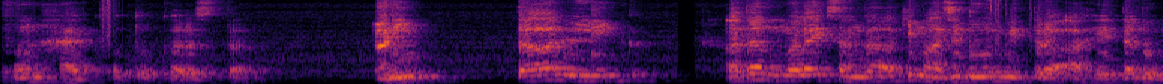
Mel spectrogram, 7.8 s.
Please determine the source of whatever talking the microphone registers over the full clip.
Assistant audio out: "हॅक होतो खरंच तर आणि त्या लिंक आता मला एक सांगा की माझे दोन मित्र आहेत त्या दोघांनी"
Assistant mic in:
echo only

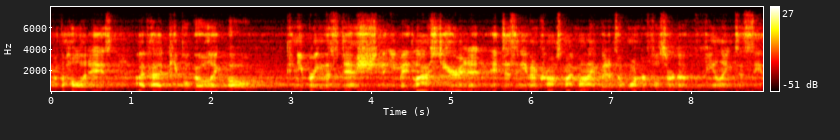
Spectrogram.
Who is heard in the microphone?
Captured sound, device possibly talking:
echo only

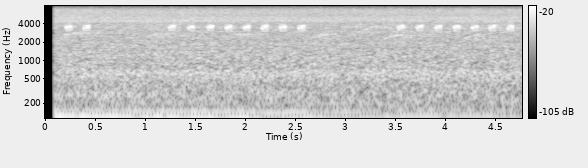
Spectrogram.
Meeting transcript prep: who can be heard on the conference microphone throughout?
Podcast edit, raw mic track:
neither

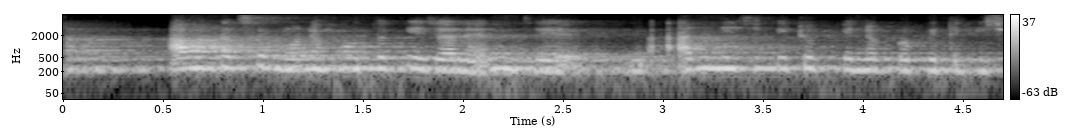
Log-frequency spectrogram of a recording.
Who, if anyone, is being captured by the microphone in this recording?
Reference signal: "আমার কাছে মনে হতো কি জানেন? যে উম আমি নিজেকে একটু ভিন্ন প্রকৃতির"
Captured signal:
echo only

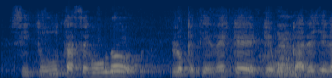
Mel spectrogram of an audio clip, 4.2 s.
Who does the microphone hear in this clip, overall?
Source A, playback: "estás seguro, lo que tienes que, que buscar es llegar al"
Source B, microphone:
both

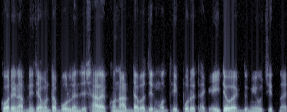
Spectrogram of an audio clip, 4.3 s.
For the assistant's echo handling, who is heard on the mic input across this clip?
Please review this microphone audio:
user only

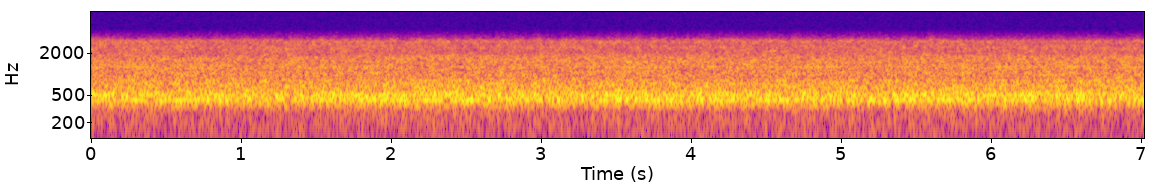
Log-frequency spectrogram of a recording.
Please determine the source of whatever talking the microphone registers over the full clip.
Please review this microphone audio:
neither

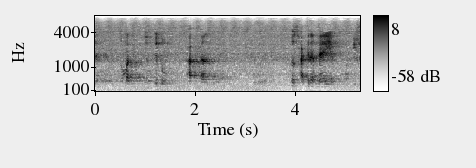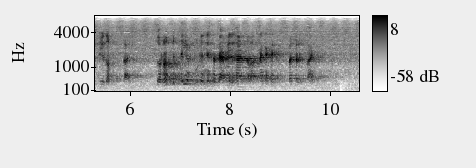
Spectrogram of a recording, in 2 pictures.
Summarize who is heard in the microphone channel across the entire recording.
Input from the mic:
echo only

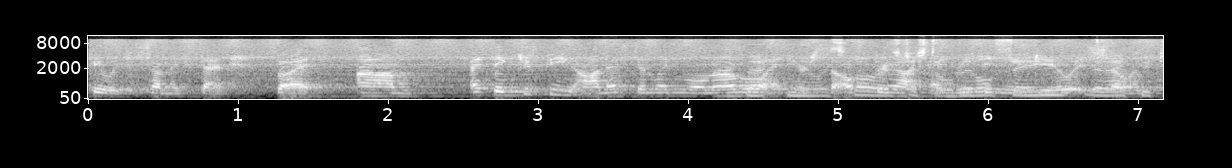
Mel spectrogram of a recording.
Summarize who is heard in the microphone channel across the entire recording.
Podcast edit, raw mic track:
both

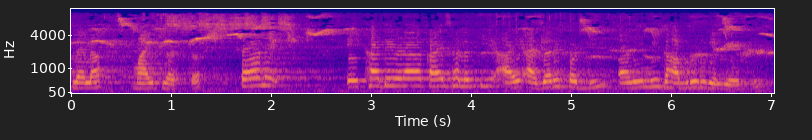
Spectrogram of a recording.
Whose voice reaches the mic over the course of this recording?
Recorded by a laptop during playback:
echo only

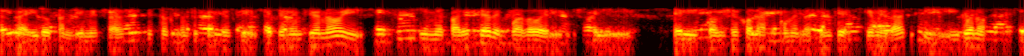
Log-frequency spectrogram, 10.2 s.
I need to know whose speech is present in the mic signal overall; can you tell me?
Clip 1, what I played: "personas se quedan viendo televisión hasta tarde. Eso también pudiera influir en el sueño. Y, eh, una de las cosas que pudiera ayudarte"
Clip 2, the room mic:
both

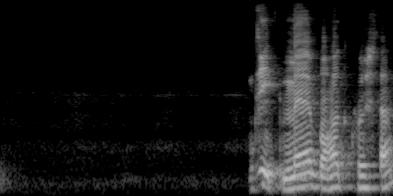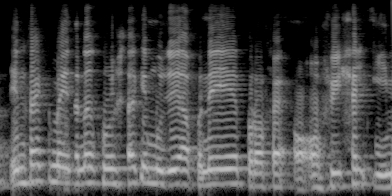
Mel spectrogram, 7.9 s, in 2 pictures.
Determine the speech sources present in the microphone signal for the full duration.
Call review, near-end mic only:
echo only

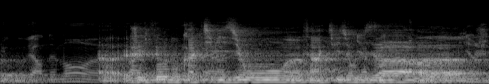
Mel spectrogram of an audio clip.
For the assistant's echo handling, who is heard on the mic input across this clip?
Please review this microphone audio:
both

